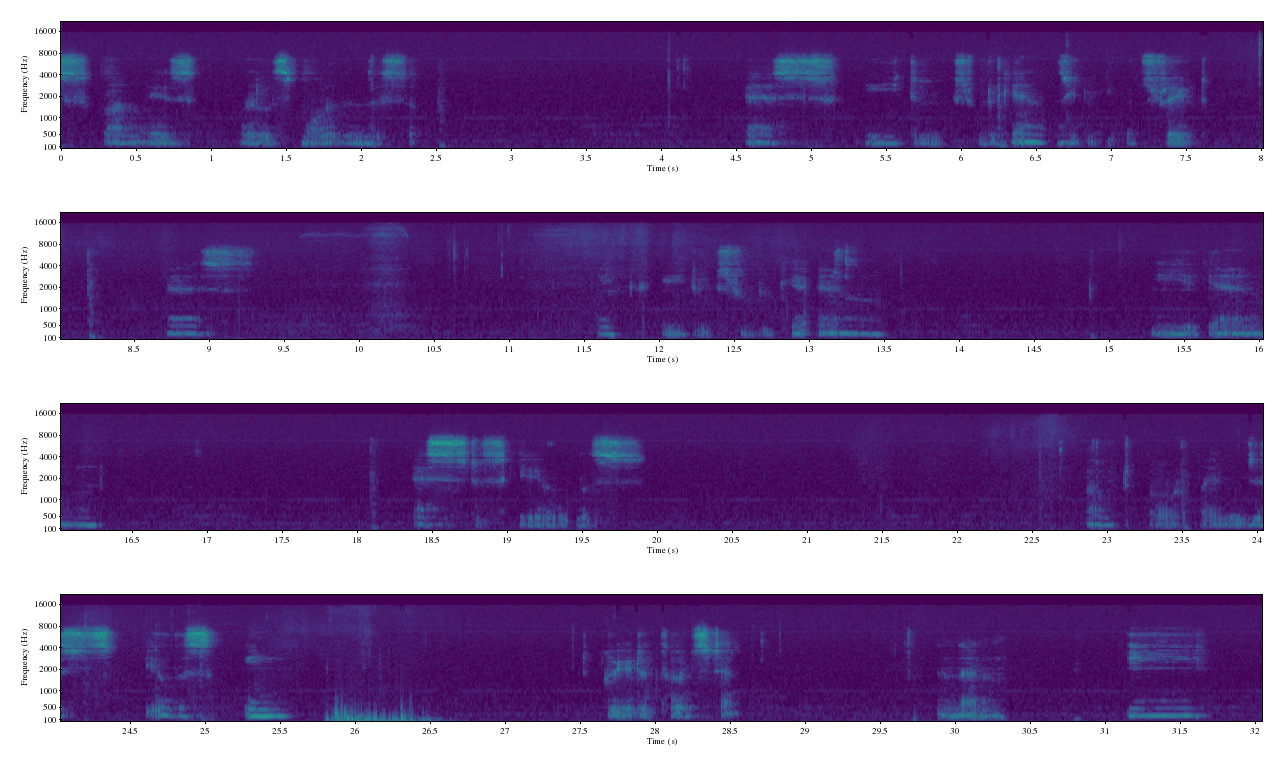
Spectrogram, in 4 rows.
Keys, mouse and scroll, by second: 0.0 ctrl+z, 2.7 s, 5.0 e, 8.4 s, 11.8 e, 14.9 e, 18.1 s, 23.3 ctrl+z, 23.6 ctrl+z, 25.1 s, 29.7 e.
